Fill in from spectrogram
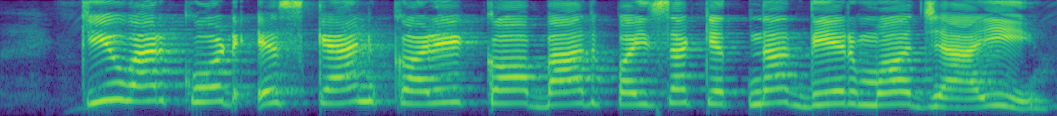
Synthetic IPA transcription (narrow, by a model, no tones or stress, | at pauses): kiʋaɾkoɖeskankəɾekɔbad̪pəjsaket̪nad̪eɾmʌd͡ʒai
